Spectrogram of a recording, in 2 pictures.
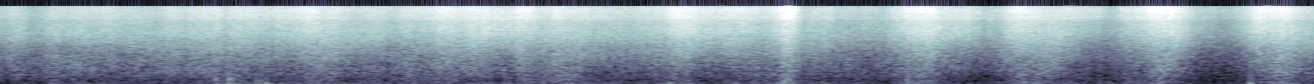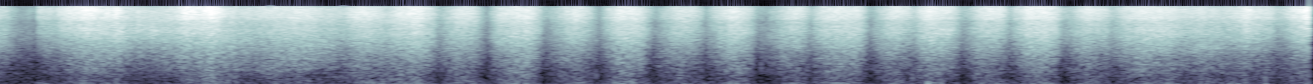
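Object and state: Nothing is struck.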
